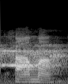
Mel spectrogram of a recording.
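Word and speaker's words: kamma: But if we understand karma is the Sanskrit pronunciation, kama, the Pali pronunciation.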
